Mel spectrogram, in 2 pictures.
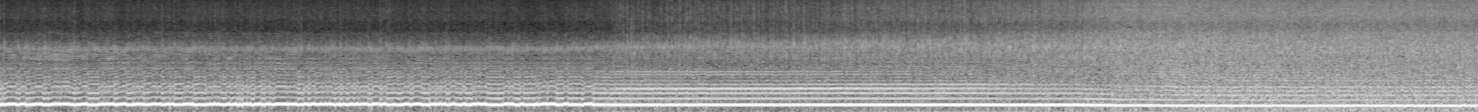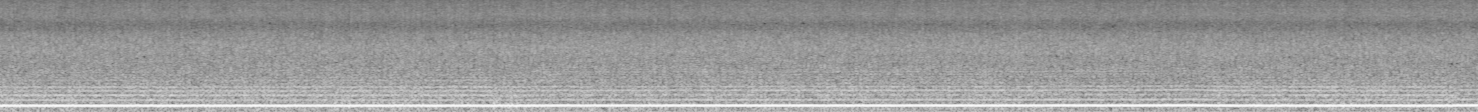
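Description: A small jet engine runs with a loud, steady buzzing roar that drops in pitch twice.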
